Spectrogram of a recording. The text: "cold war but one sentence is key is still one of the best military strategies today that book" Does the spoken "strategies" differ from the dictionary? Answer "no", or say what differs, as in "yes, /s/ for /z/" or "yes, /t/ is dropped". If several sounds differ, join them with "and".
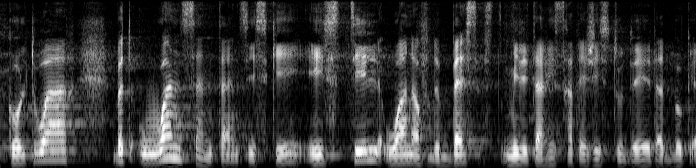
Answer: yes, /ʒ/ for /dʒ/ and /s/ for /z/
